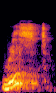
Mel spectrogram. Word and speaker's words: wrist: Wrap, wreck, wrinkle, written, writing, right, ring, right, wrist, wrong, wrestling. In wrestling, there are 2 silent letters, the W at the beginning and the T in the middle.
